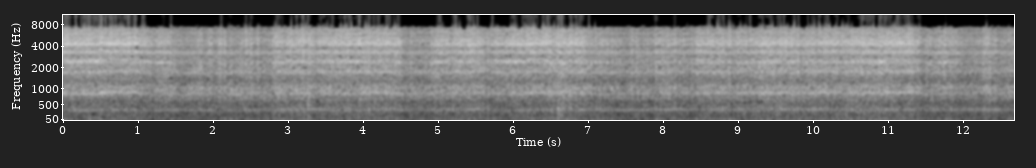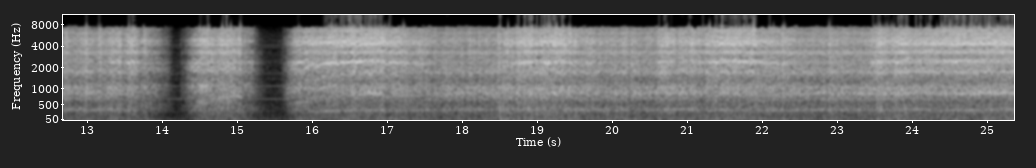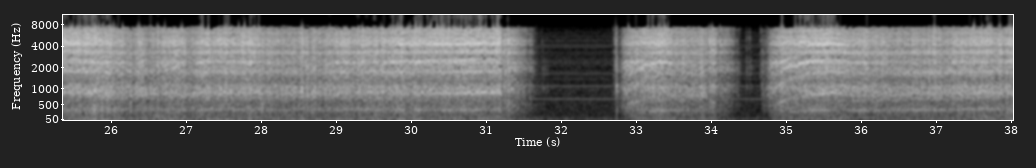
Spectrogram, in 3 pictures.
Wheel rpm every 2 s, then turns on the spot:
220, 220, 220, 220, 230, 230, 180, 80, 200, 220, 220, 220, 220, 210, 220, 130, 100, 130, 220.
14-16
